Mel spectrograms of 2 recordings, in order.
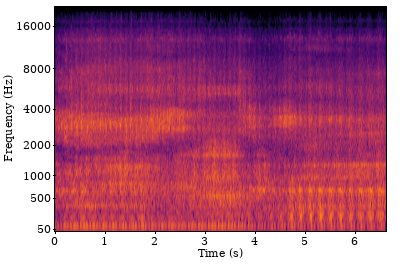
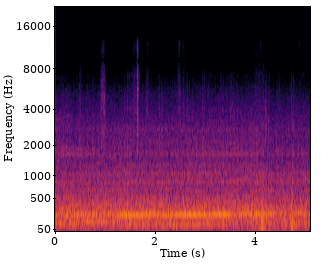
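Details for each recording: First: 2018 Chevrolet Silverado High Country L5P Duramax diesel, about 105,300 miles, idling with an uneven lumpy beat; sudden misfire on cylinder 4, codes P0204 and P0300, no excessive blowby, wiring or injector suspected. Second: 2018 Chevrolet Silverado High Country L5P Duramax, 105,535 miles, after repair of a cylinder 4 misfire (codes P0204, P0300); smooth engine note pulling away on a test drive, no stumble; running cleanly on all eight cylinders.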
